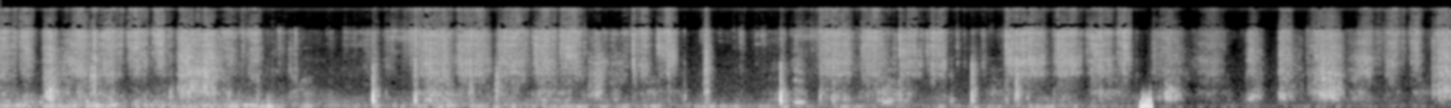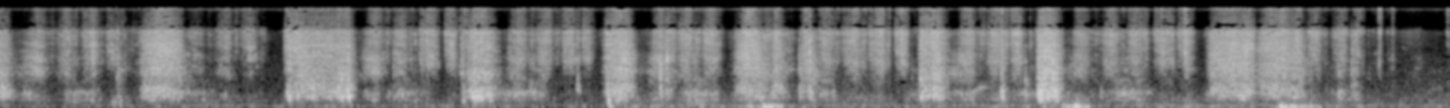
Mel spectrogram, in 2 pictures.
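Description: Hands crushing, raking and rubbing baking soda powder: a crunchy, scratchy rustle in short irregular bursts, sped up, with a few sharp clicks, the loudest about eleven seconds in.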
